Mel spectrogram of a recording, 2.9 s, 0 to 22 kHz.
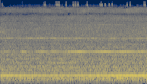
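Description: A Titan Cap Spray 115 HVLP paint sprayer runs close by with a steady, loud turbine whine and airy hiss, unbroken and with no voices.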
